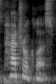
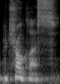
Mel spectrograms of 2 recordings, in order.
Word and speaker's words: Patroclus: I think I pronounced this Patroclus previously. I was rewatching some of Steve Donahue's videos on the Iliad, and I think I'm supposed to be pronouncing it Patroclus.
